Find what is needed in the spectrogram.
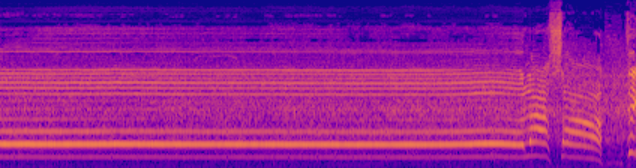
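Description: A male Spanish-language football commentator's drawn-out goal cry, a single note held steady for about seven seconds before it breaks into short falling syllables near the end, celebrating a goal.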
